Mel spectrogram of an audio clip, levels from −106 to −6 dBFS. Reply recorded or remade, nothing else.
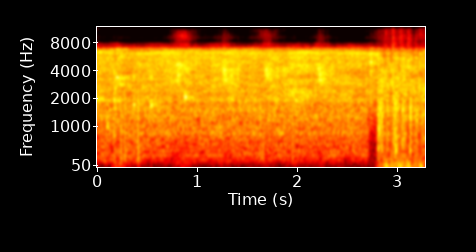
remade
